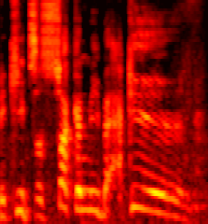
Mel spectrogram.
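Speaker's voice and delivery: put-on Italian mobster accent. Talking about Mile High coming back, quoting the movie in The Godfather accent. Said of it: "that was a good accent".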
